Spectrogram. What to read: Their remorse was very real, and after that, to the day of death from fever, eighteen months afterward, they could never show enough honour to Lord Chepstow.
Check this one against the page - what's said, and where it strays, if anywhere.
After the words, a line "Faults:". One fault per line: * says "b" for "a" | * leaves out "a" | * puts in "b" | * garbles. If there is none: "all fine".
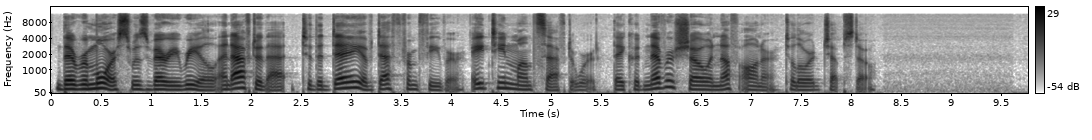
Their remorse was very real, and after that, to the day of death from fever, eighteen months afterward, they could never show enough honour to Lord Chepstow.
Faults:
all fine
